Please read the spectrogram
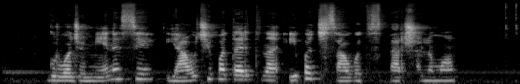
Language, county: Lithuanian, Šiauliai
